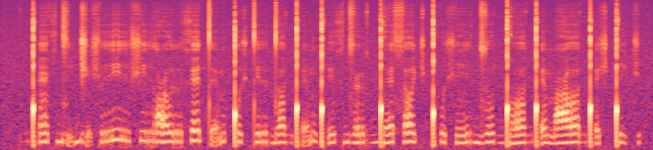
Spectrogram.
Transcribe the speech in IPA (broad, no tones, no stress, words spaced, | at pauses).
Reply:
ǃʼɛ̃x d͡zḭd͡ʒɛ̰ʃrir ʃirʕʊːrxɛ tɛ̰mǃʊʃtɪr dʌːǃʼɛ̰mǃʼɪːxd͡zə˞r ɡ͡ǃɛ sʌːt͡ʃǃʰʊ ʃĩr d͡zʊ ɡ͡ǃʌːǃʼɛm ʕʌːǃʼɛʃǃit͡ʃ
